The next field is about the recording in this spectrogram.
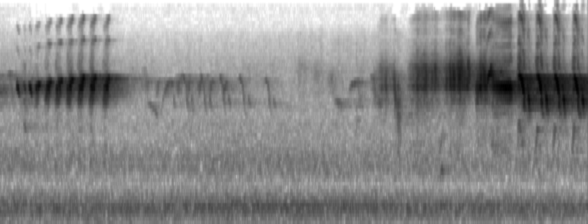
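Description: Black redstart singing a regional dialect of its song: a high, scratchy, buzzing phrase, a pause of about two seconds, then a rough crackling phrase that ends in quick high notes, over a faint low hum.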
